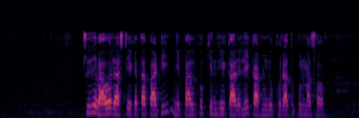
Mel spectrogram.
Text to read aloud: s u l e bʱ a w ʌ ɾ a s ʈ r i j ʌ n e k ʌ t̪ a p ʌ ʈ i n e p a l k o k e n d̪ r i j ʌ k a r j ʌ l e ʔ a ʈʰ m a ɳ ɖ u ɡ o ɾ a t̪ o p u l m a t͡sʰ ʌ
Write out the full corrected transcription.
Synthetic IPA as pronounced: t͡s u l e bʱ a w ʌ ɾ a s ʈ r i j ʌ e k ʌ t̪ a p a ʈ i n e p a l k o k e n d̪ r i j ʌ k a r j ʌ l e k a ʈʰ m a ɳ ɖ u k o ɾ a t̪ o p u l m a t͡sʰ ʌ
